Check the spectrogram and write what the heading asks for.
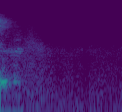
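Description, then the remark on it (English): A video call's audio drops out as the connection freezes: a brief sound fades into about a second of faint, steady hiss, then audio abruptly snaps back with a short, loud burst. “Oh, you froze again.”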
